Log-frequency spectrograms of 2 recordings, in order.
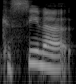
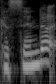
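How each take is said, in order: First: No d sound comes before the final vowel. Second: A d sound comes before the final vowel. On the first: The speaker calls it right. "It's not Casinda. It's I want to say Casina" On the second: The speaker calls it wrong. "I also always add a D in"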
